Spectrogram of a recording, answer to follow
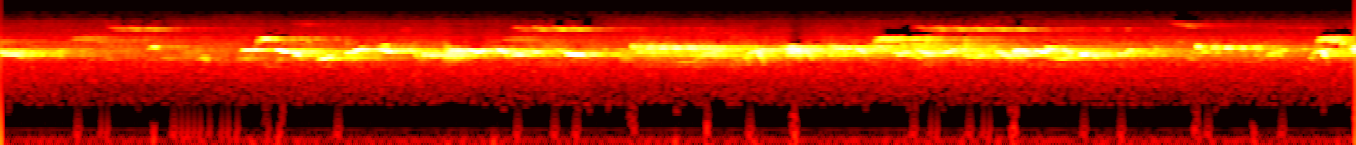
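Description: Small birds chirping and twittering in quick, overlapping high notes: thin at first, then a continuous run of song from about two seconds in.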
